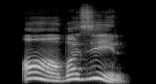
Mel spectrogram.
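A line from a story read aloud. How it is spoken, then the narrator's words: Exclamation. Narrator (Russian): воскликнула Магда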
